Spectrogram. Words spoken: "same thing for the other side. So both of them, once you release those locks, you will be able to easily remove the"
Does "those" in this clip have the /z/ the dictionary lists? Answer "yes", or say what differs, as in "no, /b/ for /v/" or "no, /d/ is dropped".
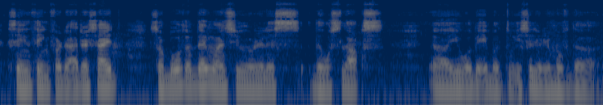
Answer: no, /s/ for /z/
